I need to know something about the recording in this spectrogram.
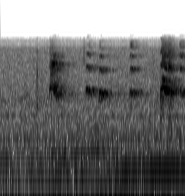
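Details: Golden Retriever puppy from a rescue, playing with two other dogs indoors, gives short high whiny yips and squeaks in quick bursts, three or four within two seconds.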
